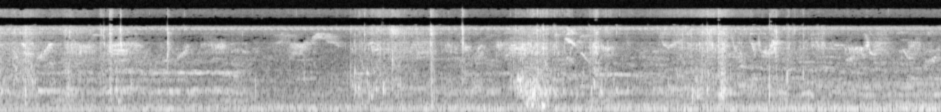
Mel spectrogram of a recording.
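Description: Birds chirping in the background, with scattered splashes and sloshing of shallow muddy water as hands pull weeds and mud out of it.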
